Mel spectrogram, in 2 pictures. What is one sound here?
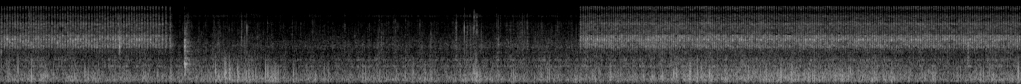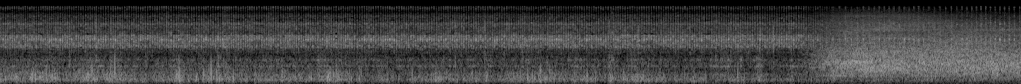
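Wind rushes steadily past while riding along outdoors.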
